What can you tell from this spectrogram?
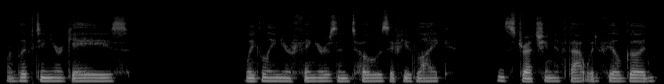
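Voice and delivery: calm voice leading a body scan; guided meditation. Acted. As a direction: ease them gently through the body.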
